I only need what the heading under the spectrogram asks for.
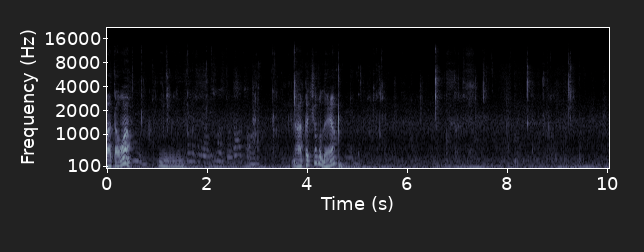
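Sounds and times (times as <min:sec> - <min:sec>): person chewing food: 0:00.3 - 0:10.0
mouth clicks and smacks: 0:05.2 - 0:09.5.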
